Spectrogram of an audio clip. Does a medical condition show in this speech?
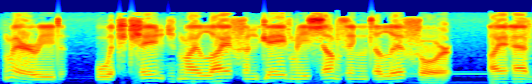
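Yes: motor neurone disease, through a speech-generating device; diagnosed as postgraduate student at Cambridge, practically all adult life; very minimal use of limbs, button-click communication, eLocutor program by Arun Mehta, Vikram Krishna; speaks through Equalizer assisted communication system and Speech Plus speech synthesizer, text-to-speech voice.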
